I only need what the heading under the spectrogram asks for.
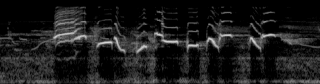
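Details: Oriental magpie-robin in a rapid 'nembak' burst, unloading its repertoire: loud, clear whistled notes with sharp upward and downward sweeps, given in quick separate phrases about every quarter second, over a faint low hum.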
